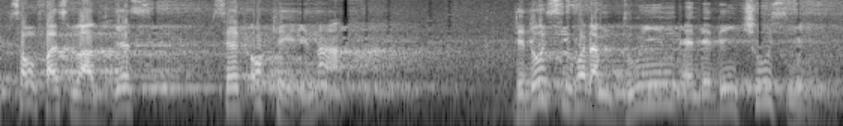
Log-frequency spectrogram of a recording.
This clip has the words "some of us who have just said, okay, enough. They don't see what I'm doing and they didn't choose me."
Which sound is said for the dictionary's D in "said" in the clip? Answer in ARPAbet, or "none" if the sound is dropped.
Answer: D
